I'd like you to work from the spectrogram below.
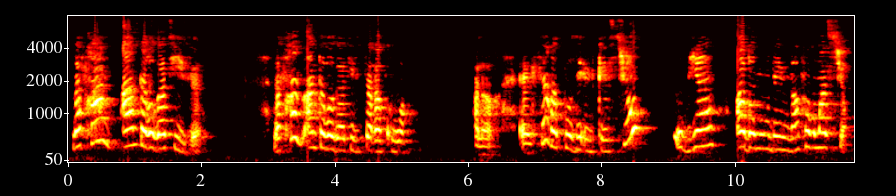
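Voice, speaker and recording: A woman's voice: high voice, very animated, takes it slowly, long pauses, a bit bright, muffled recording. A woman teaching a lesson to primary school pupils, speaking patiently, repeating words and addressing the class directly.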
